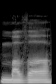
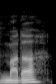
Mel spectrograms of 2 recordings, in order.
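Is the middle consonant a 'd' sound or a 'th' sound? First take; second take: th; d. First: The middle consonant is a soft th sound. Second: The middle consonant is a hard d sound. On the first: The speaker calls it right. "I used to think mother was pronounced as" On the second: The speaker calls it wrong. "I used to think mother was pronounced as mudder"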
